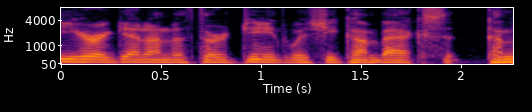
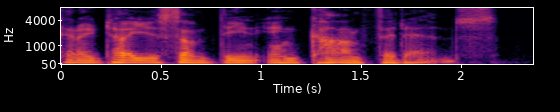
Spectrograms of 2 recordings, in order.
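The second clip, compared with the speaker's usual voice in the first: imitated very serious tone, lower pitch; 2 semitones lower than usual. Recounting walking up to the house, the speaker quotes what she said: retelling a very serious tone. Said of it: "she said in a very serious tone of voice".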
